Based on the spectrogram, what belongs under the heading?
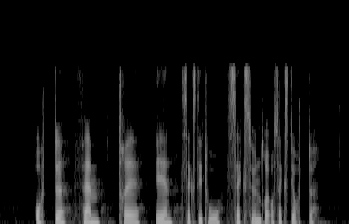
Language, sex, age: Norwegian, female, 41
